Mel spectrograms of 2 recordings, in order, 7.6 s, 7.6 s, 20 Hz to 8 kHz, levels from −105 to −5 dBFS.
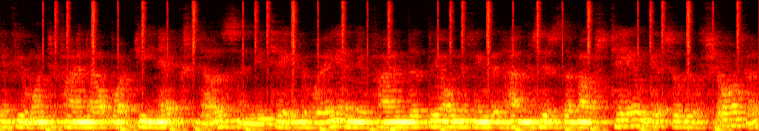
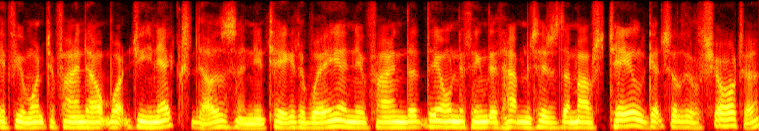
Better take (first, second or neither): second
